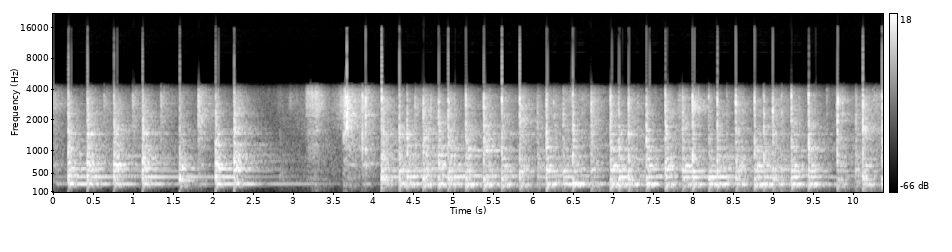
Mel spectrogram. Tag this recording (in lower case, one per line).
wood block
percussion
drum
musical instrument
music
